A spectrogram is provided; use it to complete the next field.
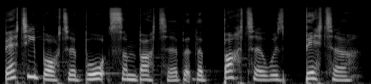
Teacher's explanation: With B, your vocal cords vibrate.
